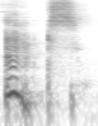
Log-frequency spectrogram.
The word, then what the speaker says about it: axe: is Axe Axe and our short vowel a goes a a and our X goes and our e is silent it doesn't make the a say its name it just sits there doing nothing axxe axe axe axxe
